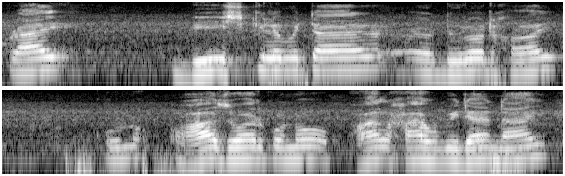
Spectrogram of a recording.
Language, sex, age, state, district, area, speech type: Assamese, male, 60+, Assam, Nalbari, rural, spontaneous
